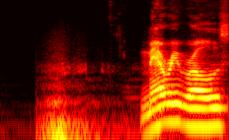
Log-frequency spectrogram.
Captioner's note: whooshing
